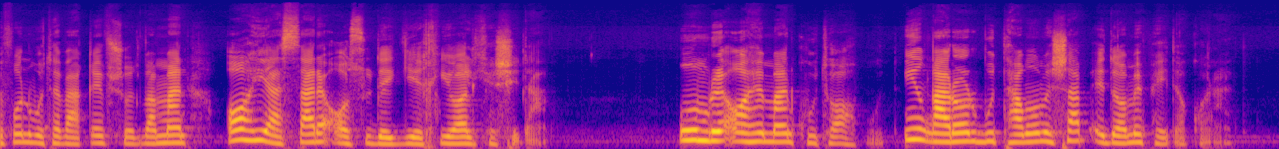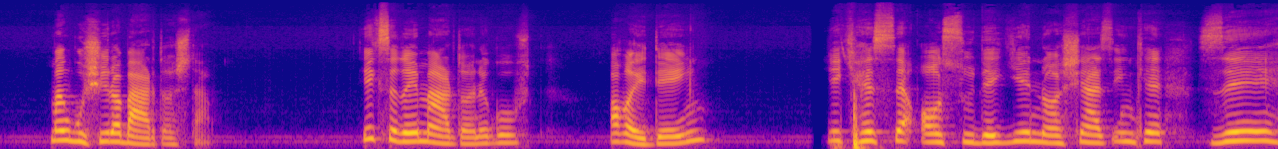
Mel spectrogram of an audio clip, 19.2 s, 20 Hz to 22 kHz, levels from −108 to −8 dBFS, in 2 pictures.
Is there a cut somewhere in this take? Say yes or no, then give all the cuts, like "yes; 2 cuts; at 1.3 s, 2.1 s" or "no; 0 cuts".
yes; 2 cuts; at 6.7 s, 15.6 s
